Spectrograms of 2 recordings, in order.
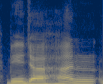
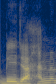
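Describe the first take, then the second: First: बीजहन- slowly, with a light h; low, soft बीजहन-, gently breathed h. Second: बीजहन्नम with a harsh, heavy h; hard H, mistaken. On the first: Teacher corrects a student, बीजहन- with soft h. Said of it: "ये हा soft होना चाहिए". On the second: Teacher shows what to avoid, बीजहन्नम with hard h. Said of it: "नहीं". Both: Shown as a demonstration.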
